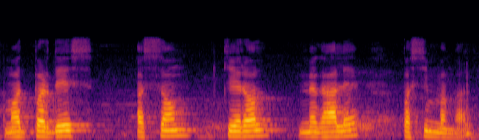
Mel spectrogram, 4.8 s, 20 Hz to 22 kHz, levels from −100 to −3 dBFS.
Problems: constant background noise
